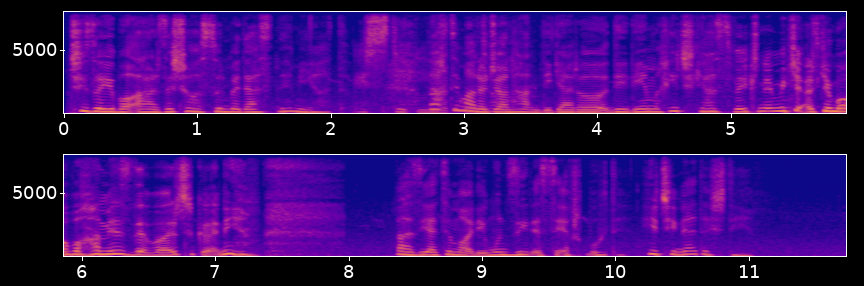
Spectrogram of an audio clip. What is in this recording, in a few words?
dub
